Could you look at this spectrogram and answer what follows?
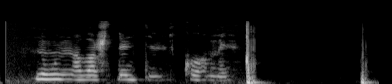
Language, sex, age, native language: Icelandic, male, 8, Icelandic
